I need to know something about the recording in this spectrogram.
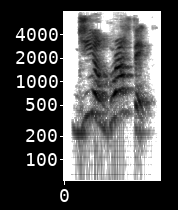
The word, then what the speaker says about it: Geographic: second syllable as well Geographic Geographic I'm stressing the third syllable here critical critical I am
